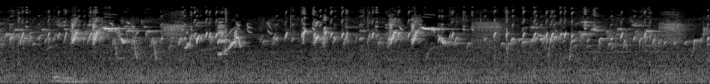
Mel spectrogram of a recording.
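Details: Song of a trained European goldfinch, played to stimulate other songbirds; bursts of quick high chirps and trills, a brief lull mid-way, then renewed twittering phrases with occasional sharp upslurred notes.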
